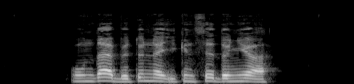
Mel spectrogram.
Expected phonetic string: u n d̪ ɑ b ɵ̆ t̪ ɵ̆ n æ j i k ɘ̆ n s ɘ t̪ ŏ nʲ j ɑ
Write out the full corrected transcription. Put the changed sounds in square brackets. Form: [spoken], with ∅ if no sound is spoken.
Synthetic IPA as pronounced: u n d̪ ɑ b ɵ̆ t̪ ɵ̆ n æ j i k ɘ̆ n s ɘ [d̪] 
